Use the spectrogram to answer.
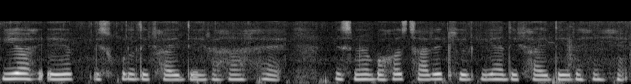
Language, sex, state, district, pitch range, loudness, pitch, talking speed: Hindi, female, Jharkhand, Palamu, 225-240 Hz, -21 LUFS, 230 Hz, 140 wpm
